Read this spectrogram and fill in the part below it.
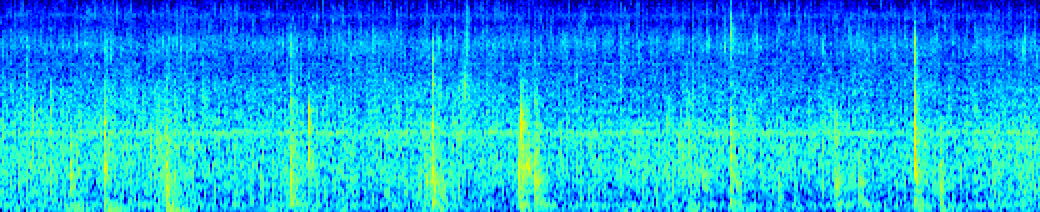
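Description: A wooden spoon knocks and scrapes against a pot while stirring.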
